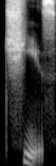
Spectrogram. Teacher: swapping that buzzy Z for a quiet S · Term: devoicing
